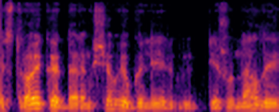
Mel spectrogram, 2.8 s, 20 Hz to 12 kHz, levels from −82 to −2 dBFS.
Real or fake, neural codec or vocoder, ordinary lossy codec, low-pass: real; none; Opus, 24 kbps; 10.8 kHz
